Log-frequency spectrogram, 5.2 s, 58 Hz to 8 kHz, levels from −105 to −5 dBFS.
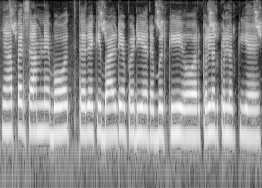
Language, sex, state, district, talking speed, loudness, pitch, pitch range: Hindi, female, Rajasthan, Barmer, 180 wpm, -13 LUFS, 240 Hz, 230-250 Hz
